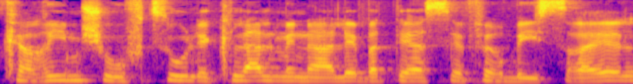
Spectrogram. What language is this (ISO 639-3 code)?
heb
